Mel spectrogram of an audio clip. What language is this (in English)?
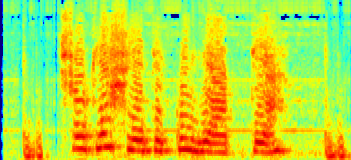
Seri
